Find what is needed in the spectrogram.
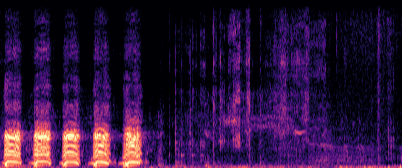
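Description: A mallard duck call blown in a quick run of about six loud quacks, about four a second, stopping after a second and a half.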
